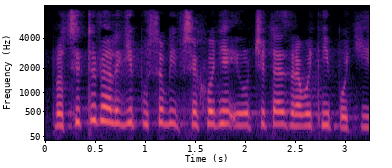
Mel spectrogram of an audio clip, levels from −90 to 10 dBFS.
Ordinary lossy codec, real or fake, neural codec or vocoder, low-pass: none; fake; codec, 24 kHz, 1.2 kbps, DualCodec; 7.2 kHz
